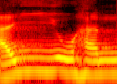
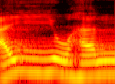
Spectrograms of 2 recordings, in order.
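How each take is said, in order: No difference in how they are said.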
